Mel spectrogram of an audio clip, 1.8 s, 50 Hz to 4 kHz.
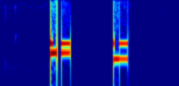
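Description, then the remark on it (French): Three short, clear telephone keypad beeps dialing a star code: two quick dual-tone presses back to back, a brief pause, then a third. Fairly loud, with no voices. “Oui, étoile 7. 7, 7, étoile 7, ça. Oui, étoile 4.”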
